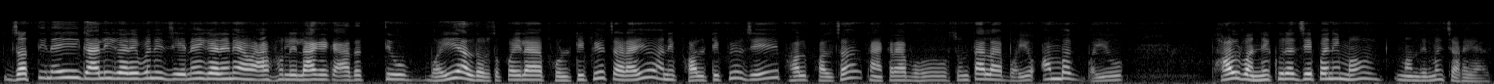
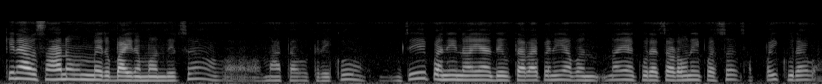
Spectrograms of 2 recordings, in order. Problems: background conversations at intervals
